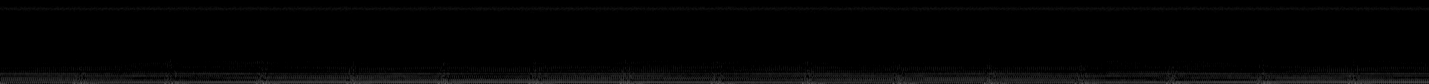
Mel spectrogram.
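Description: Steady low electrical hum, with faint regular ticks about once a second.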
